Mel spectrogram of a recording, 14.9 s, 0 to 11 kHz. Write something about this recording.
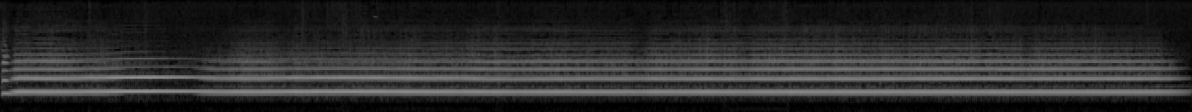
The number of file correspond to the numbering of the book:
Le sons multiples aux saxophones / Daniel Kientzy. - Paris : Editions Salabert,
[198?]. - (Salabert Enseignement : Nuovelles techniques instrumentales).
Setup:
